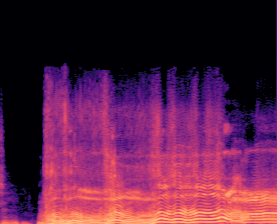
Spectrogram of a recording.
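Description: The chainsaw from The Texas Chainsaw Massacre (Massacre à la tronçonneuse), as a video game sound effect, revs loudly, its pitch surging upward in several repeated bursts before settling into a steady high whine, with no talking.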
